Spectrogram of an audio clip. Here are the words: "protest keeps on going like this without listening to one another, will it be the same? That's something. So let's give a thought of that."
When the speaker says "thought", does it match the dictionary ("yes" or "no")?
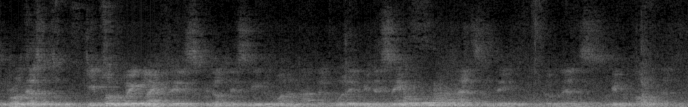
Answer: no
